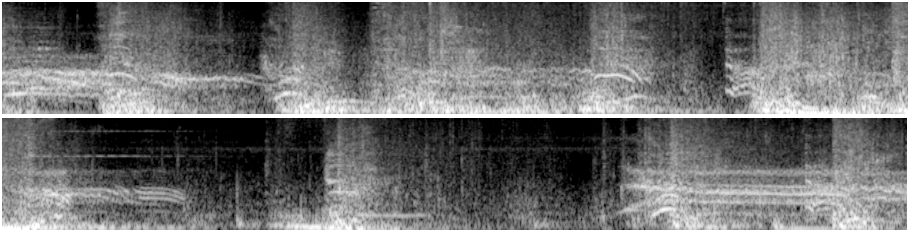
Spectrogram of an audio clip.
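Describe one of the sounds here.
Heavy weapon blows land with sharp thuds and clangs.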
